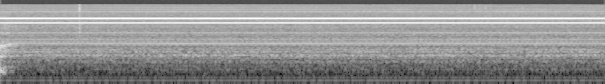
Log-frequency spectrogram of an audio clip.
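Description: Steady faint hiss and electrical hum of bench equipment, with two thin high steady whines, unchanging throughout. No distinct handling or tool events stand out.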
